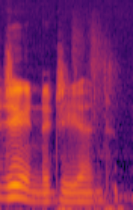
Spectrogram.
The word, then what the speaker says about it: Jean: Jean, si legge Jean.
